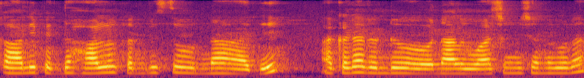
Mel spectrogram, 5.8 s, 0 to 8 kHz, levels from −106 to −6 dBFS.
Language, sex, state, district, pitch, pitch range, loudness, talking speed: Telugu, female, Andhra Pradesh, Annamaya, 200 Hz, 190-210 Hz, -18 LUFS, 125 wpm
